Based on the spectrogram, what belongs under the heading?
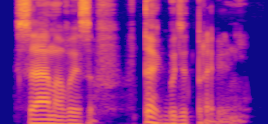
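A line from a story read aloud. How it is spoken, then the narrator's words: Snorting. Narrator (Russian): хмыкнул я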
